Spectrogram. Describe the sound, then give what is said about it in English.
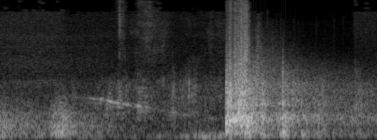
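One sudden, loud explosion from a rocket landing in a city street in Ukraine cuts through low background noise, with a rumbling tail trailing off after the blast. “For the people in this town, it means afternoons with the noise of rockets landing in the streets.”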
